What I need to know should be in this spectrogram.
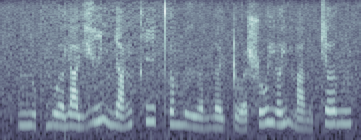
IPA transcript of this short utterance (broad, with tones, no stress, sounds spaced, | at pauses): ɲ u˨˩ p̚ m u˨˩ ə̯ j a˨˩ j ɣ i˧˥ ɲ a˨˩˦ ŋ t̪ʰ i˧ t̪ʰ ə˧ m ɣ ɨ˨˩ ə̯ n ə˨˩ j ʈ u˨˩˨ ə̯ ʂ u˧˥ j ə˧˥ j m a˨˩ n c ə˧ ŋ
